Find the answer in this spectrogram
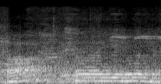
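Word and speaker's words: طَاهِرٌ: Ya, jadi Muhammad dibaca Muhammadun Tohir. Muhammadun. Dan terus kata Tohir dibaca Tohirun. Tohirun.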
